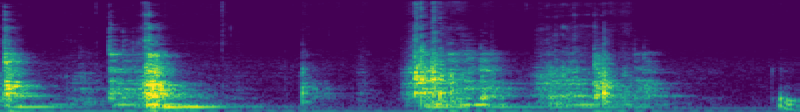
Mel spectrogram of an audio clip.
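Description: Old corroded anode rod scraping against the water heater tank's opening as it is drawn out, in two bouts: a short one about half a second in and a longer one around two to three seconds in.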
